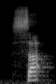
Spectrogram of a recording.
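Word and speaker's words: さ: Sa, how to pronounce sa? Sa is pronounced like sa in salsa.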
